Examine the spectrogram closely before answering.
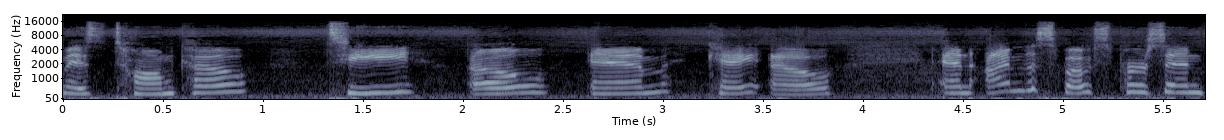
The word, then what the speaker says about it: Tomko: That's spelled. Last name is Tomko, T-O-M-K-O, and I'm the spokesperson for the 3rd Infantry Division.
